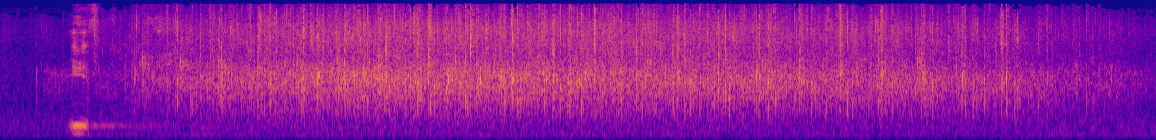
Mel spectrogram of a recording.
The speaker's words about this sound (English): I really wanted to repeat it, but you interrupted it by the applause.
